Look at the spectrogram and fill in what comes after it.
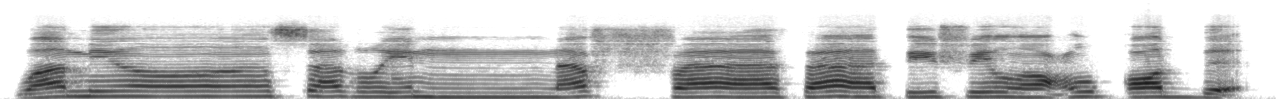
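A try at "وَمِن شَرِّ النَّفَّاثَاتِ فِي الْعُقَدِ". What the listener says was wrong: Baik, ini banyak sekali huruf yang keluar daripada hidung ini. Coba sekali lagi ulangi kata fil 'uqad. Dengan cara melebarkan dan santai saja. Fil 'uqad. Uqad. Sambil dilebarkan. Uqad.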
